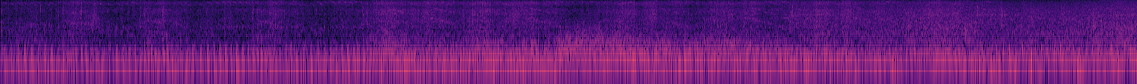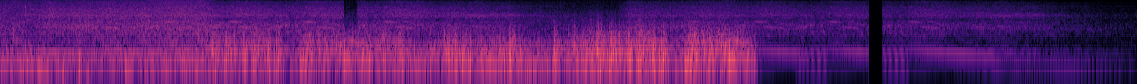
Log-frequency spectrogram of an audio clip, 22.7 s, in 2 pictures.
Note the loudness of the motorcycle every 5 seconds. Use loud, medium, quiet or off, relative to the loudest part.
loud, loud, loud, medium, quiet.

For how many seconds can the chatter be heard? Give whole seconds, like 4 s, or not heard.
not heard.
